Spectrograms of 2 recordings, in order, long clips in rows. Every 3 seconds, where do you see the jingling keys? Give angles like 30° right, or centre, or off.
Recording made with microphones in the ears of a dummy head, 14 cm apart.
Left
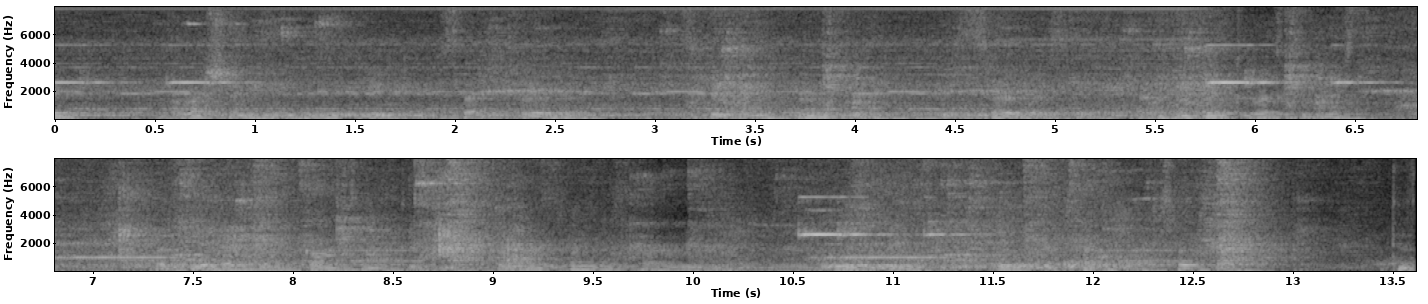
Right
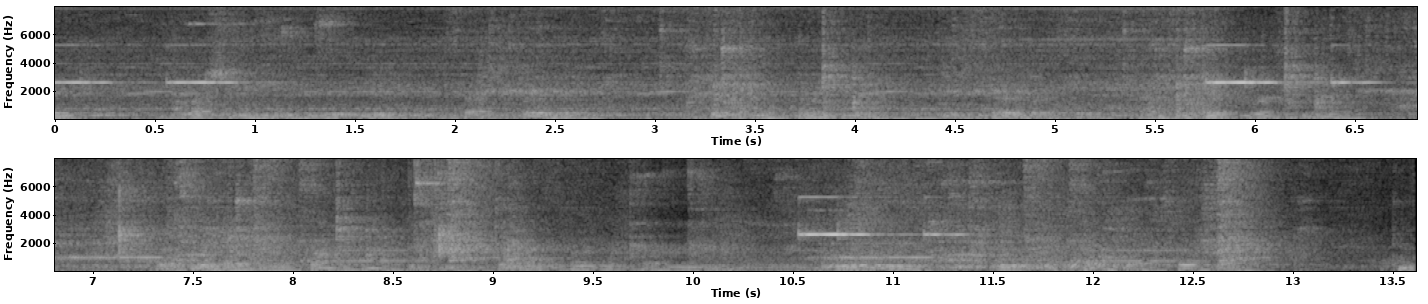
centre, 50° right, 30° right, 10° left, 20° left.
